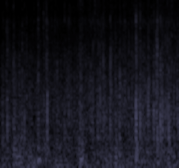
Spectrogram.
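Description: Rain falling in a dense, steady patter on a surface, even in loudness throughout with scattered sharper drop hits and no voices.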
